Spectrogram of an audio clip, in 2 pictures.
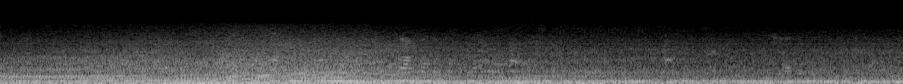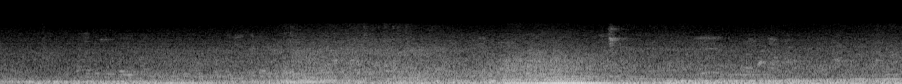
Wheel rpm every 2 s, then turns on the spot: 0, 0, 0, 0, 0, 0, 0, 0, 0.
none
